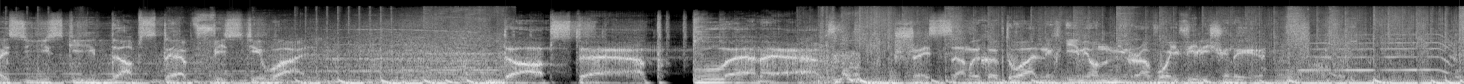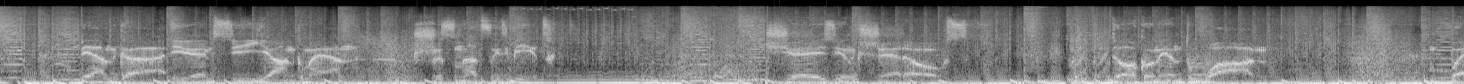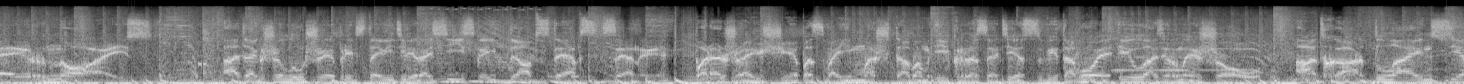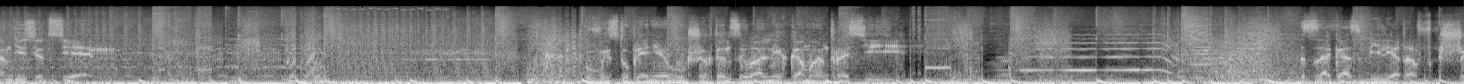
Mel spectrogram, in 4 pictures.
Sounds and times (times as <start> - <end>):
Dubstep: 7.9 - 58.5.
